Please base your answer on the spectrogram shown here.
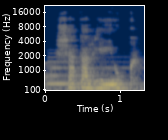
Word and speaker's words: Çatalhöyük: in turkey there was another site known as shattal hayouk and that's how it's pronounced uh spelt a little different but pronounced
